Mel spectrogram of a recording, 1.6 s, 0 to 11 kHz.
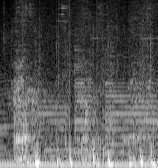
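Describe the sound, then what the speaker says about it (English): A horse's hooves clip-clop in a quick, regular rhythm in Red Dead Redemption 2, close and moderately loud over a low rumbling background. "try making the horse jump over the fence to tire him out"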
